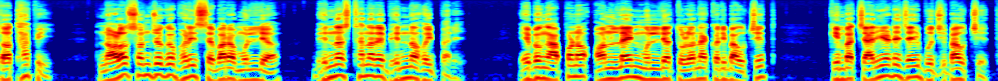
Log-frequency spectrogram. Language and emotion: Odia, neutral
